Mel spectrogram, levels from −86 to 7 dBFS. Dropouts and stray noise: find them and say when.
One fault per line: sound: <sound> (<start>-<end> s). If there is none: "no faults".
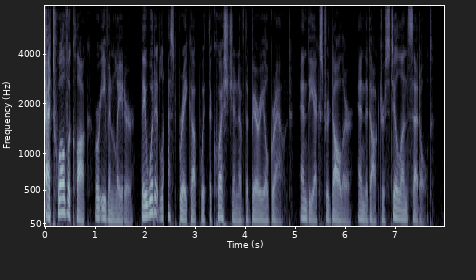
sound: dropout (2.4-2.5 s)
